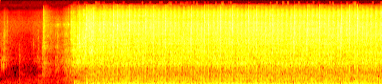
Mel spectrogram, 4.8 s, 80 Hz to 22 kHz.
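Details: Homemade wood splitter with 5 hp Briggs engine, little fuel in tank, started without choke: quiet cranking, then it catches at once and settles into a steady, even chug with no stumbling; normal running.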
